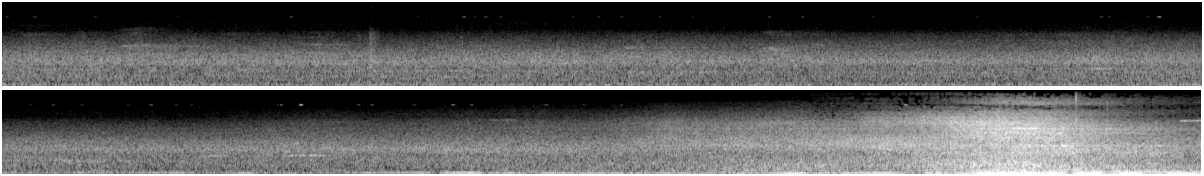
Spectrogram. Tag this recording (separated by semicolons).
ambience; binaural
